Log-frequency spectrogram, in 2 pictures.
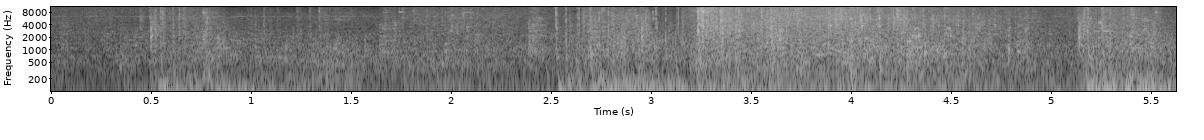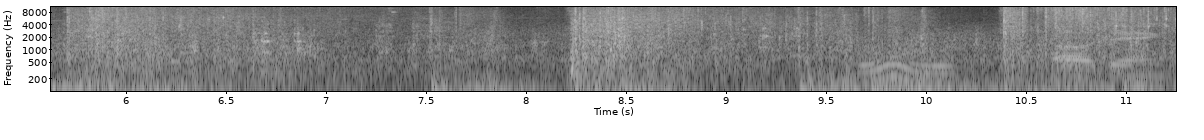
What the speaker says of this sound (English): they're getting ready to fire cannons at us.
